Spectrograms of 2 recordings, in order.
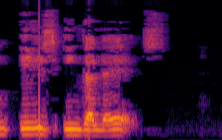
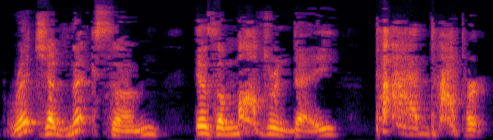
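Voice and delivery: slow, loud preacher voice; Billy Graham impression; 3 semitones higher, 7 dB louder than usual. Vlogger imitates Billy Graham describing Nixon, slow, loud preaching. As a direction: intone it like a revivalist preacher from the pulpit. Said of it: "Think of Billy Graham".

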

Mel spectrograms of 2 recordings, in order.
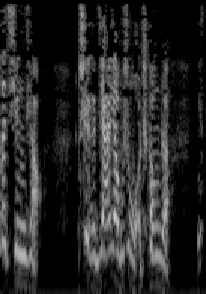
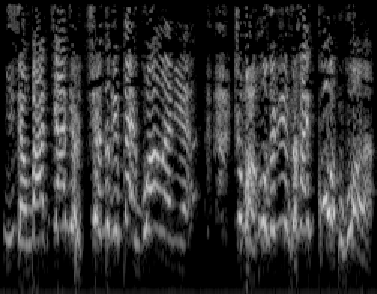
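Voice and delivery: higher, tearful pleading; tearful protest; 7 semitones higher than usual. Acted. Wife protests the lost savings, tearful and higher. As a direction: beg him not to waste everything.

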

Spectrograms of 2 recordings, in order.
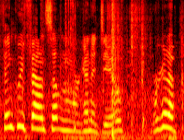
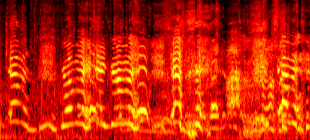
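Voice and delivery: calling out; 6 semitones higher than usual. Real, not acted. Friend falling through ice.

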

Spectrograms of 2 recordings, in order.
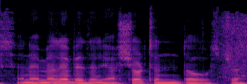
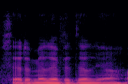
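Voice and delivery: ordinary delivery

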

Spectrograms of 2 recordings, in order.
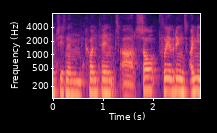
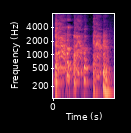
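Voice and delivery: sudden harsh cough from spice; coughing fit; 6 semitones higher than usual. Real, not acted. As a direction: cough on the chili heat. Chili crisp catches his throat.

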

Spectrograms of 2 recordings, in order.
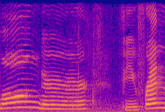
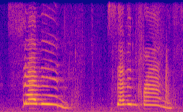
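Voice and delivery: much higher, slow squeaky numbers; playful squeak for little listeners; squeaky count; 13 semitones higher, 5 dB louder, slower than usual. Acted. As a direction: stretch the last count up high.

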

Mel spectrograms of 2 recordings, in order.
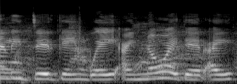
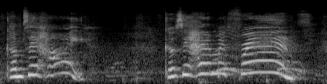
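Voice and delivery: higher sing-song calling; calling the dog; 7 semitones higher than usual. Real, not acted. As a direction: coax the dog over.

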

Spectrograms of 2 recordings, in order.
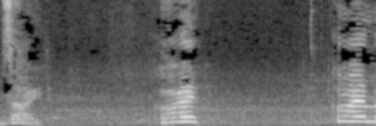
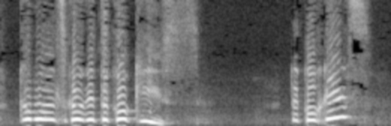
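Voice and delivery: high, bright-pitched praise for the dog, a bit louder; excited dog praise; 8 semitones higher, 4 dB louder than usual. Real, not acted. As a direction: cheer the dog on in a sing-song voice. Luring the dogs with cookies.

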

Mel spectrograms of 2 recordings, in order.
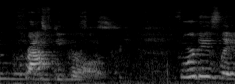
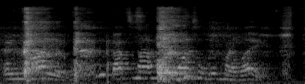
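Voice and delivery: laughing while reading; 5 dB louder than usual. Real, not acted. Reading through giggles.

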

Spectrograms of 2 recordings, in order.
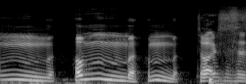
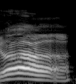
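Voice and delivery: mock startled yell; 7 semitones higher, 7 dB louder than usual. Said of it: "He's like".

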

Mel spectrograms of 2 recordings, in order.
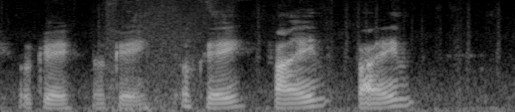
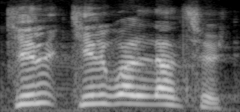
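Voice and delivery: loud, high urging; urgent call-out; 6 semitones higher, 7 dB louder than usual. Real, not acted. Player condemning a team killer, urgent call-out. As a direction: order the team loudly to attack.

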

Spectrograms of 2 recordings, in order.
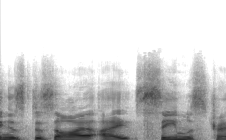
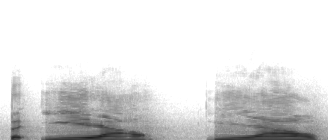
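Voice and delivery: slow stretched meow; 3 semitones higher, much slower than usual. Shown as a demonstration. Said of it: "stretch this whole sound out".

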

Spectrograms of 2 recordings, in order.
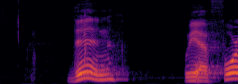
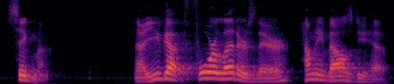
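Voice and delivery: ordinary delivery

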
